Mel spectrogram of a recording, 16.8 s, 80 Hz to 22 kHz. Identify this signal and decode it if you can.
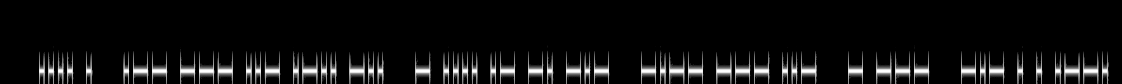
Morse code, heard as a keyed tone, about 17 wpm, 700 Hz. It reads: HE WOULD THANK YOU TO KEEP
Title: Sentences from Top 1100 Words 17wpm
